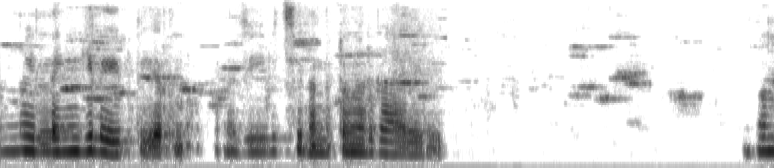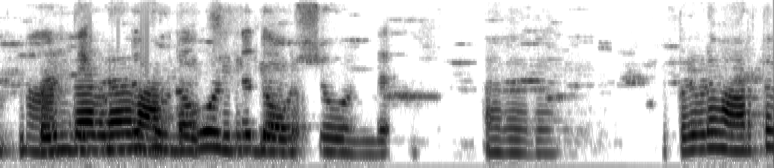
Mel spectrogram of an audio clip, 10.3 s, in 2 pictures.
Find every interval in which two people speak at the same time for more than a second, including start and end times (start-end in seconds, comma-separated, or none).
5.3-7.2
